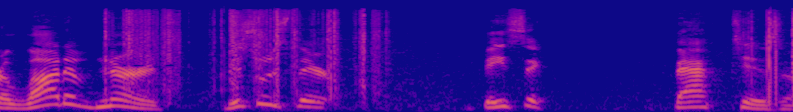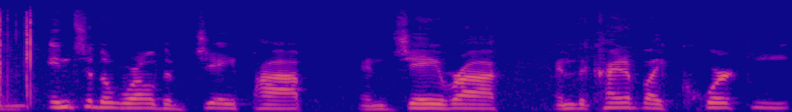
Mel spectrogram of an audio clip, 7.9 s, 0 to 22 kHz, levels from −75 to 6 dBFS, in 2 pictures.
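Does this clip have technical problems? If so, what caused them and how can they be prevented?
Yes. Cable scratch noise from 0.53 to 1.96 s, after "a lot of", and from 3.73 to 4.14 s, before "into the world of": dense, uneven crackle, first slightly below the speech, then about as loud. It is likely a worn cable or connector being moved. The bursts are irregular and scratchy rather than steady like hiss or single sharp clicks. Replace worn cables and connectors and keep them still while recording.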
